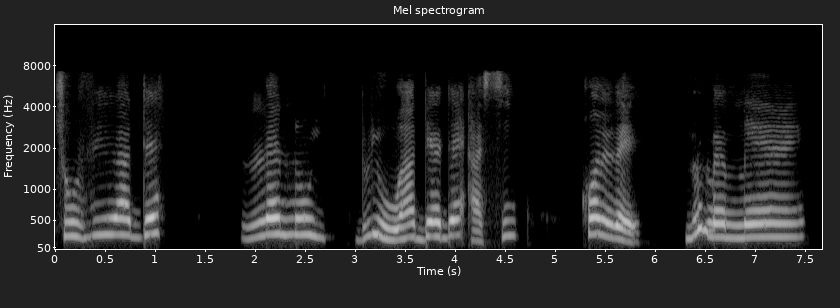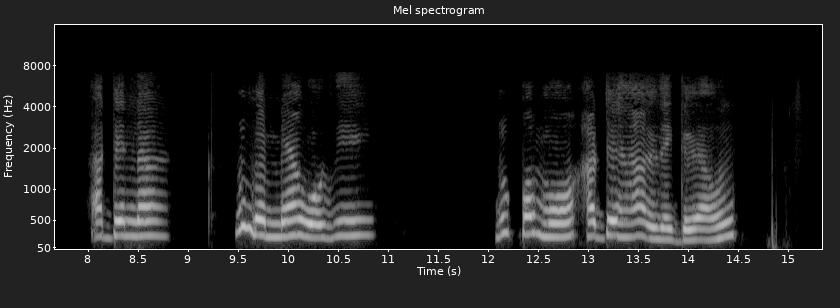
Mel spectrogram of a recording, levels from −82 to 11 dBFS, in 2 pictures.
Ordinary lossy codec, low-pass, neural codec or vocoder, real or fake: MP3, 48 kbps; 7.2 kHz; codec, 16 kHz, 1 kbps, X-Codec, HuBERT features, trained on general audio; fake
